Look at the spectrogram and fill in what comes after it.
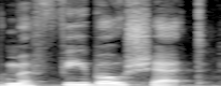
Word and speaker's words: Mephibosheth: And the story you've brought forward today is, I'm going to try to sound this out, is the story of Mephibosheth. – Yes. – Found in the Old Testament. – Okay, yes, and I think you have said it correctly.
